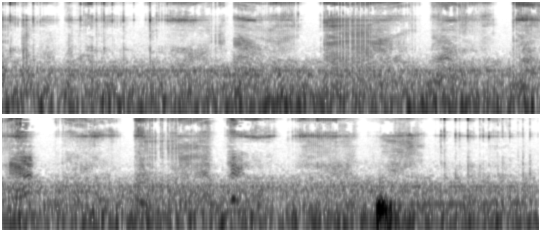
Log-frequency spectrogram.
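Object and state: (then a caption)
Plastic comb teeth strummed. Long nails run along the teeth of a long, solid black plastic comb held in one hand, scratching and flicking them in a quick strum. It makes a dense, rapid ratcheting tick with a bright, scratchy edge over a steady low hum, in repeated bursts separated by short pauses.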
